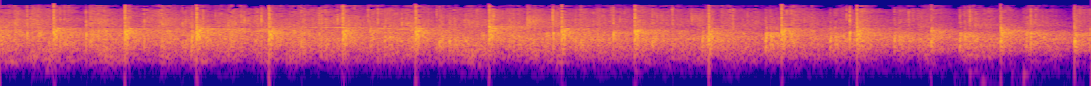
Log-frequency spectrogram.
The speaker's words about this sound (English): But let's give them a round of applause because this is not easy. This is hard. Go ahead and give them a round of applause.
